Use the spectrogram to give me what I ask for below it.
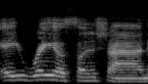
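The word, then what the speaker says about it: Aray of Sunshine: We have Michelle Knox of, is it a ray of sunshine or a right? How do you say that? It's actually a ray of sunshine.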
